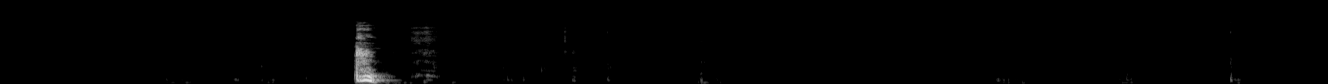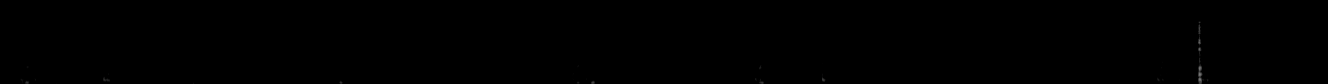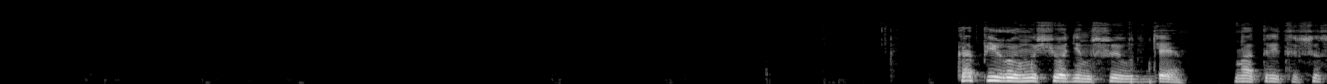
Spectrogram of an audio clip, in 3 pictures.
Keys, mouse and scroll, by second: 1.6 click, 5.1 middle click, 6.9 click, 10.1 click, 11.2-12.3 middle drag, 13.5 click, 19.0 click, 20.9 click, 21.5-25.0 middle drag, 25.3-27.4 middle drag, 28.6 click, 29.7-32.1 middle drag, 33.2 click, 34.7 a, 35.7 click, 37.8 shift+d.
